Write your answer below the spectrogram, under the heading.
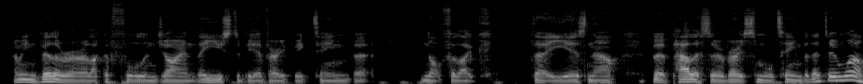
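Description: Pitched fairly low, this man's voice moves at a moderate pace. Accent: southern English. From southern England, Hampshire. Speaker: guest, student. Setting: remote call from the UK, night.

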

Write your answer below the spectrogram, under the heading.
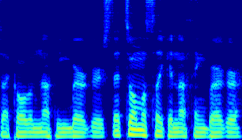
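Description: In an Irish accent, a man speaks with a very deep, low pitch and a dark, mellow tone, captured dry and close with no echo in a very clean recording with a silent background. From Ireland, rural small town. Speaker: podcaster. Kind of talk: casual monologue. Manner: halting, filler-heavy.

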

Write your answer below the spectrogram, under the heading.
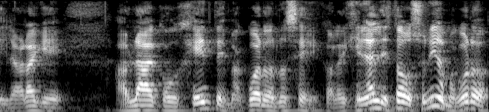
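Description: A man with a Rioplatense accent and a dark, mellow, somewhat breathy tone, full of lively intonation. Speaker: HR consultant and executive coach. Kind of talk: casual interview.

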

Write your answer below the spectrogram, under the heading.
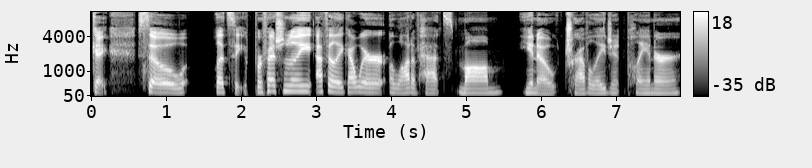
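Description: A woman with an unremarkable speaking voice talks at a fairly slow pace, fairly low in pitch and fairly even in intonation, in a very clean recording with a silent background and a dry, close sound with no echo. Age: 30s. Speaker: podcast co-host, former teacher. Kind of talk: casual chat.

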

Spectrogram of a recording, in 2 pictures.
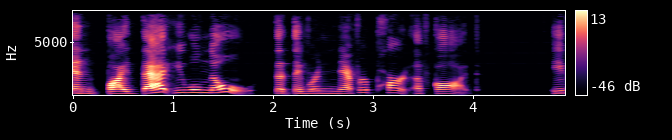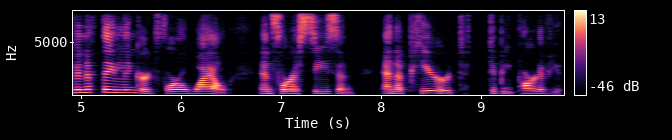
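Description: The pace here is moderate, with lively intonation. It is a normal speaking voice. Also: woman, medium pitch for a woman. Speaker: minister. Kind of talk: sermon.

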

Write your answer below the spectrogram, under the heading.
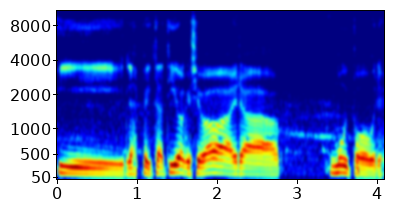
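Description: Man speaking at a fairly slow pace with fairly even intonation. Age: 60s. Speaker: patient. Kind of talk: testimony. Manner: halting.

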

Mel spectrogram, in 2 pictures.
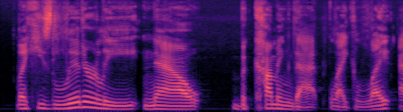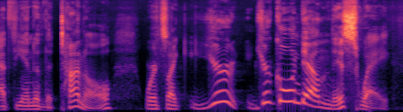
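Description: With a normal speaking voice at a medium pitch, a man talks fairly slowly and with lively intonation, the sound dry and close with no echo. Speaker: pastor. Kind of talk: casual chat.

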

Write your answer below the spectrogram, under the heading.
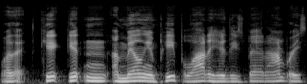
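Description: Here a man with an American accent has an unremarkable speaking voice. He talks at a fairly quick pace with a fairly high pitch. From US Midwest, small-town Wisconsin. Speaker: county sheriff, army veteran. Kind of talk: podcast interview.

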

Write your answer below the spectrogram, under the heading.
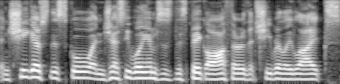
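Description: A man with an unremarkable speaking voice talks at a moderate pace, his pitch fairly high and his intonation fairly even. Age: 40s. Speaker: podcast co-host, actor. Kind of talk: casual chat.

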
